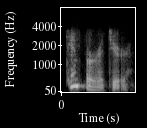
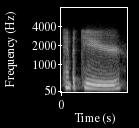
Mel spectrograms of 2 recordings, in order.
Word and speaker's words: temperature: it's temper now you see why I take my time saying that word because it helps me spell it it's not temperature or temperature it's temperature there's an A in there its temperature decreases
